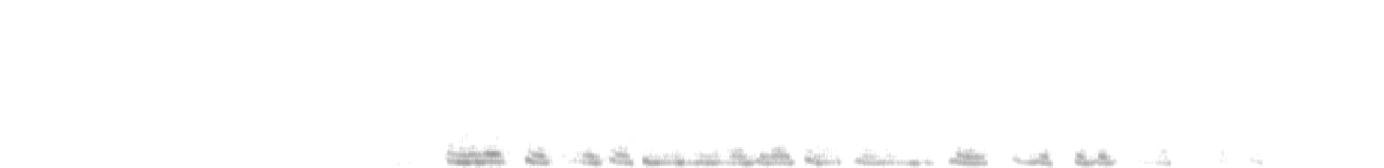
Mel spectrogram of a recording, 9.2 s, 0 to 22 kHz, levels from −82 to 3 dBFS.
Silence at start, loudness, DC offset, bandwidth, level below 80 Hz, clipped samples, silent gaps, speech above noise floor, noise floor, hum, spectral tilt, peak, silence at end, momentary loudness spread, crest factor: 0.05 s; -61 LUFS; under 0.1%; 16.5 kHz; under -90 dBFS; under 0.1%; none; 19 dB; -81 dBFS; none; -6.5 dB/octave; -46 dBFS; 0 s; 9 LU; 18 dB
